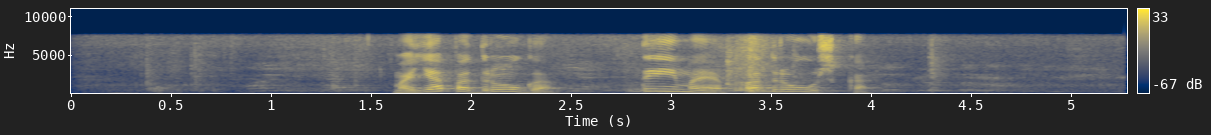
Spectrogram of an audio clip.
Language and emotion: Russian, positive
